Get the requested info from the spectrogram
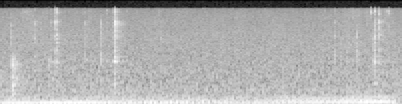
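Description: Faint small clicks of hackle pliers and a thread bobbin being handled as a quill is wound onto a fly-tying hook, a few scattered ticks over a faint low hum.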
